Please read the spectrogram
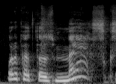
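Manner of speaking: high light Velma voice; lightly voiced curious girl. Velma quoted in recap.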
